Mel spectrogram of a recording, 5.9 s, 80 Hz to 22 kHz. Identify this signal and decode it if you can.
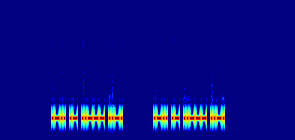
Morse code, heard as a keyed tone, about 37 wpm, 700 Hz. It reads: LA2F LA2F
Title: DXCC-100 Call Signs - 4 Characters - Repeated 2x - 40wpm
